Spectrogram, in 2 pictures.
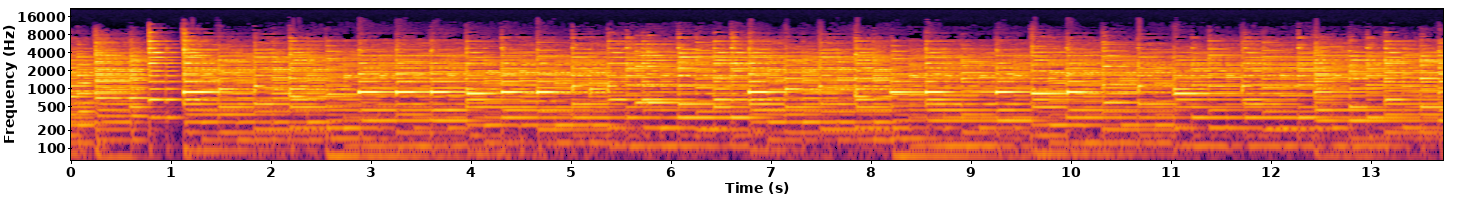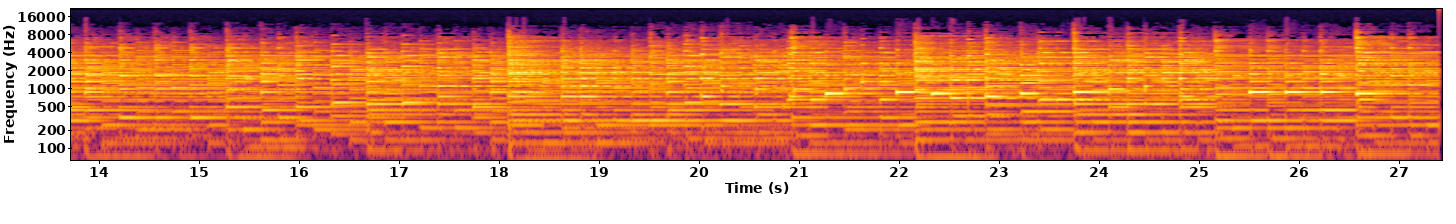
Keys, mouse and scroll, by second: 0.8 r, 2.6 s, 3.6 g, 6.1 click, 6.9 Tab, 8.2 click, 9.8-10.5 scroll down 1, 10.6 middle click, 11.4 middle click, 12.4 alt+middle click, 13.2 click, 13.7 click, 14.2 shift+middle click, 17.0 scroll down 1, 17.7-18.1 scroll down 3, 18.3 shift+middle click, 19.1-19.7 scroll down 2, 23.3 click, 24.9 shift+middle click.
